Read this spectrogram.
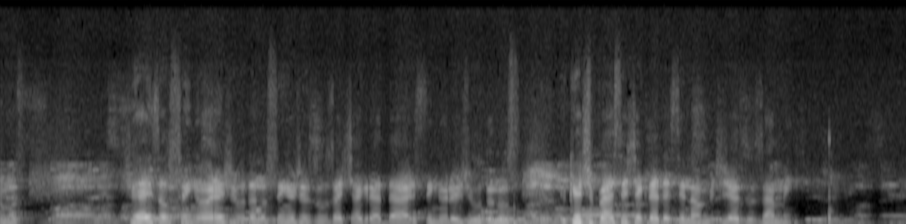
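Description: A young woman speaks into a microphone over a loudspeaker.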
